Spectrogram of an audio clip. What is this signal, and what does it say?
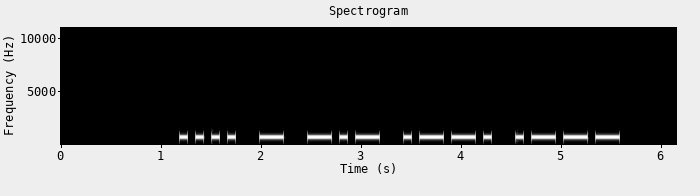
Morse code, heard as a keyed tone, about 15 wpm, 700 Hz. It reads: HTKPJ
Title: Code Groups - 5 Letter:Numbers - 15wpm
